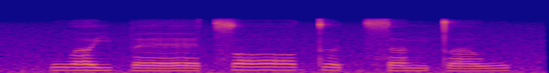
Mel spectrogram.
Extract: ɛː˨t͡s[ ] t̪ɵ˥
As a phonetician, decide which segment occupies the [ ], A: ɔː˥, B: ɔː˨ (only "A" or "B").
A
